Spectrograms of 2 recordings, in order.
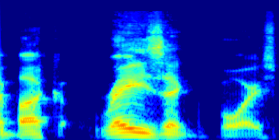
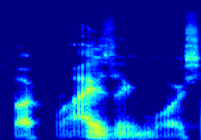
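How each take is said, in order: First: "Raising" said with a long A, like "raise"; "Raising" with an "ay" vowel in place of "eye"; name misread. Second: Said in the usual way. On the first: Real, not acted. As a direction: say "Raising" to rhyme with "phrasing". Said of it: "you could be Buck Raising". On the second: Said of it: "although you could be Buck Raising".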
